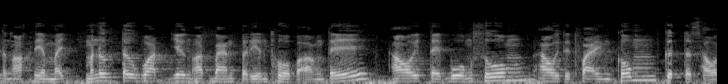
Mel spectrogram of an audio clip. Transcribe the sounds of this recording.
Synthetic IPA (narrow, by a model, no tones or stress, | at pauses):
t̪ɨ̆əŋʔɑhkʰniəmɨc̚mɔnuht̪ɨwʋŏət̪̚jəːŋʔɑt̪̚ɓaːnpiɾiənt̪ʰuəpə̰ʔɑŋt̪eːʔaɔjt̪aɛɓuəŋsuəŋʔaɔjt̪aːt̪ʰʋaɛŋkumkɨt̪̚ːasaː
